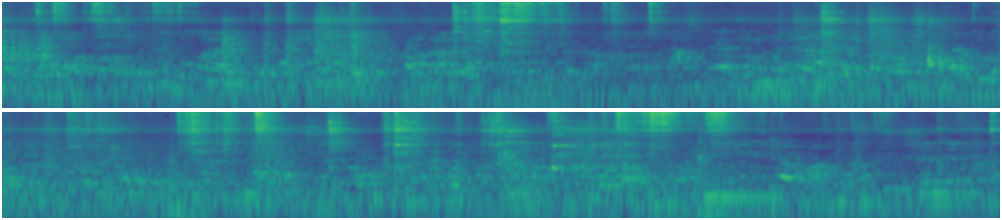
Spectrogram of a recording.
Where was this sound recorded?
in a restaurant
